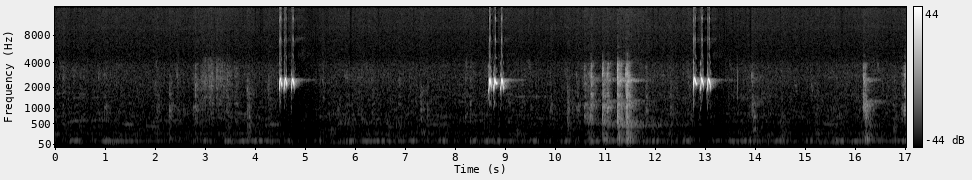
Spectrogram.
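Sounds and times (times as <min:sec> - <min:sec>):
songbird whistled calls: 0:04.4 - 0:05.1, 0:08.6 - 0:09.3, 0:12.8 - 0:13.4.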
